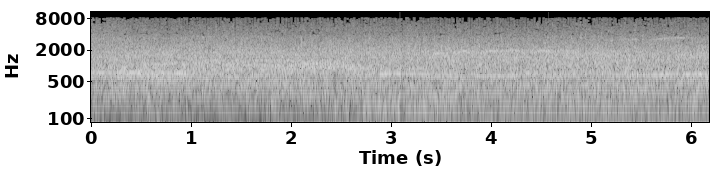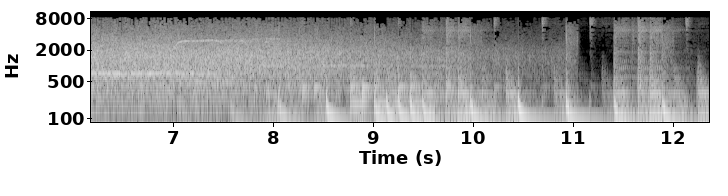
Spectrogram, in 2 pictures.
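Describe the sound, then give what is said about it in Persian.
An audience applauds loudly and steadily, a dense wash of clapping that runs throughout, growing more uneven with distinct individual claps near the end. “اصلا هیچ حرف اضافه‌ای هم نداریم بزنیم، فقط میگیم آقا به افتخارش.”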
